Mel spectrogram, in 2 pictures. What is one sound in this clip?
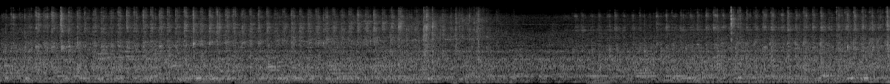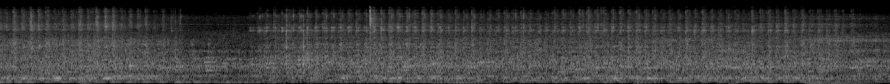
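A drill bit grinds and scrapes through wood.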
